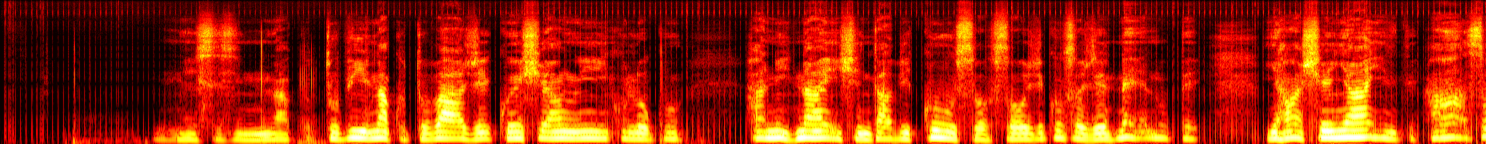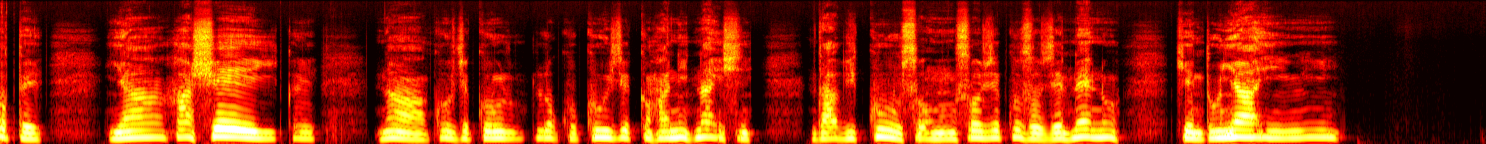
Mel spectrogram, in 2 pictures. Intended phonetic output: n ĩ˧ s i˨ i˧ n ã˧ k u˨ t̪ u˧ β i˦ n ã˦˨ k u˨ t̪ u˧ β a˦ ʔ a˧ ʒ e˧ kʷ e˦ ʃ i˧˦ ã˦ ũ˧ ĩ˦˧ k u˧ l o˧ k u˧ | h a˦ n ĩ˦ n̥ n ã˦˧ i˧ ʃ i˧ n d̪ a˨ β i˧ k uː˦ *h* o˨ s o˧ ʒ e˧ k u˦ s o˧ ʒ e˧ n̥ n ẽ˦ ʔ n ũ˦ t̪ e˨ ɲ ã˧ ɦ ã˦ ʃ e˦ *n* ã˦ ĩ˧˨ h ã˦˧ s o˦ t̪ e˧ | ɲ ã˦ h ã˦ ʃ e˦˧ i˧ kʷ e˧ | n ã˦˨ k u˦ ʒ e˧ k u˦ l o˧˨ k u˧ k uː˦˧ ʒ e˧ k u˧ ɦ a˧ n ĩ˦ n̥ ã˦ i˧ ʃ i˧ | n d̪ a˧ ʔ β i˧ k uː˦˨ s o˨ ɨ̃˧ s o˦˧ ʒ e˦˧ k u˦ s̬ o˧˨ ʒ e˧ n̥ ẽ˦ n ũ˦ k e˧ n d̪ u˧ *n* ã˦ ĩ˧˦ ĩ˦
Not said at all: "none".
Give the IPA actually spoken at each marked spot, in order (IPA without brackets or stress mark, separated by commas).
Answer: s, ɲ, ɲ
